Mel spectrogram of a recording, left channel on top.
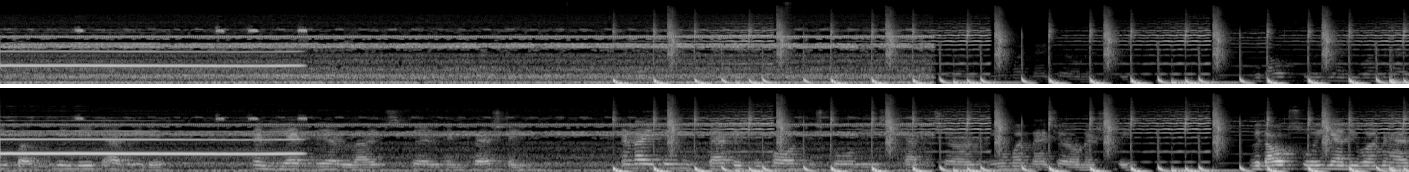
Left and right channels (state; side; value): normal; both; correlation 0.63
